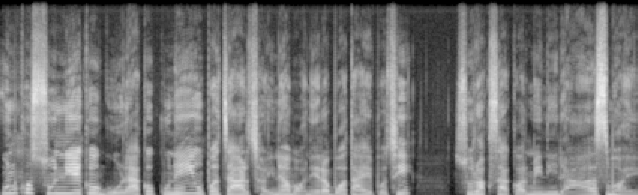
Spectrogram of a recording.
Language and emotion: Nepali, sad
